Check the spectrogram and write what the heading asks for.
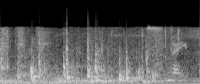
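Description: Voices speaking over background music with steady low notes.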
